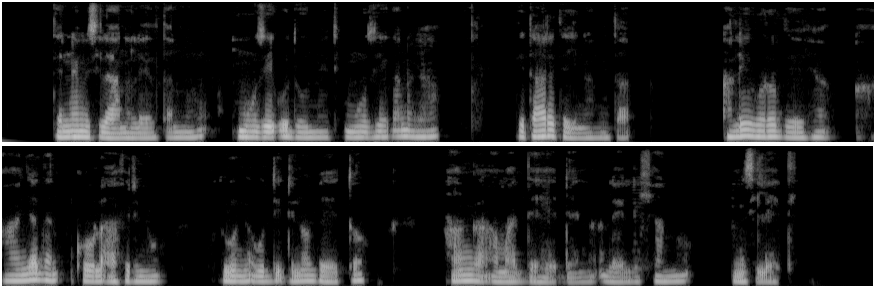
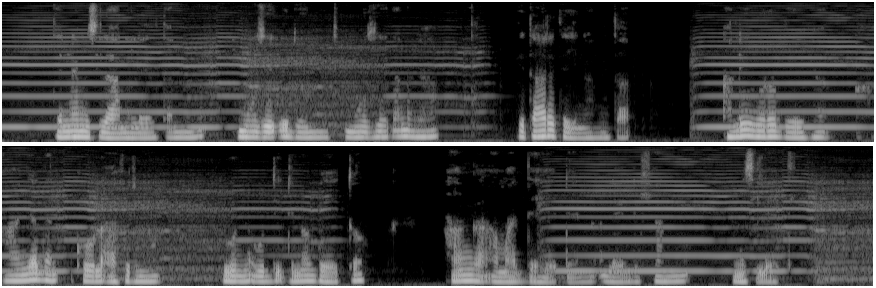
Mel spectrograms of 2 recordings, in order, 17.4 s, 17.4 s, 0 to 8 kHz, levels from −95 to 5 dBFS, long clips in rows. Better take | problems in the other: first | background sound (Bowed string instrument); 13 dB below the speech

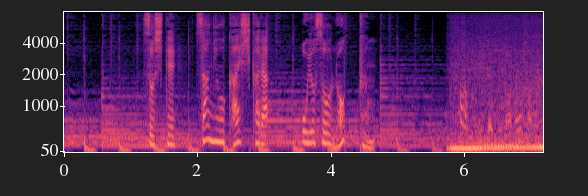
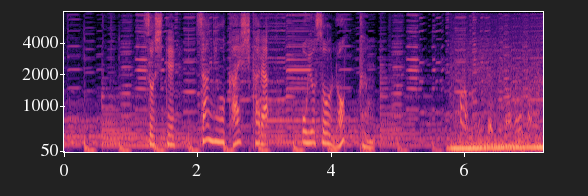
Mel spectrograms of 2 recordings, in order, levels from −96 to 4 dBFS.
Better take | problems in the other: first | background sound (Harmonica); 16 dB below the speech

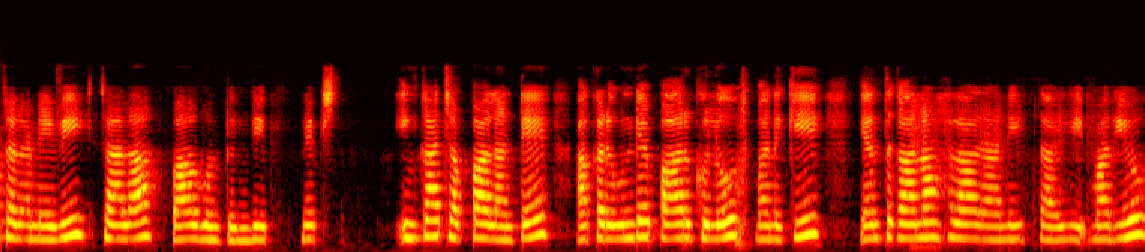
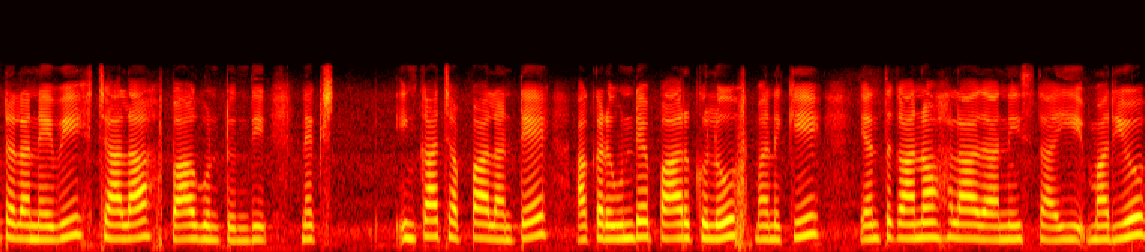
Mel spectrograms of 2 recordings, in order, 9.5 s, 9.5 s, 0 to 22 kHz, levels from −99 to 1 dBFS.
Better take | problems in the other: second | noise reduction (neural mask model DeepFilterNet 3)

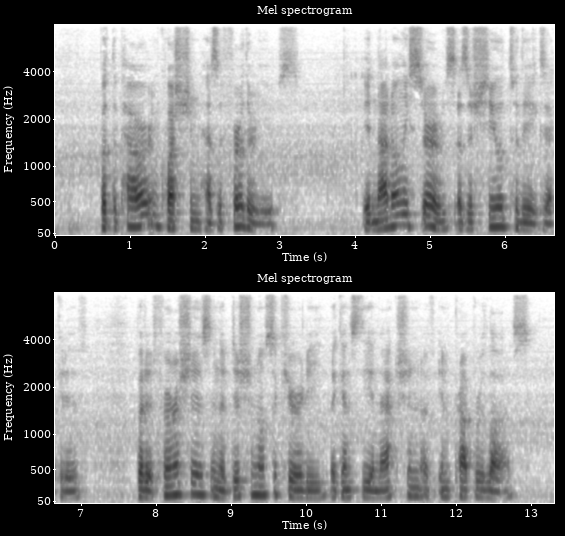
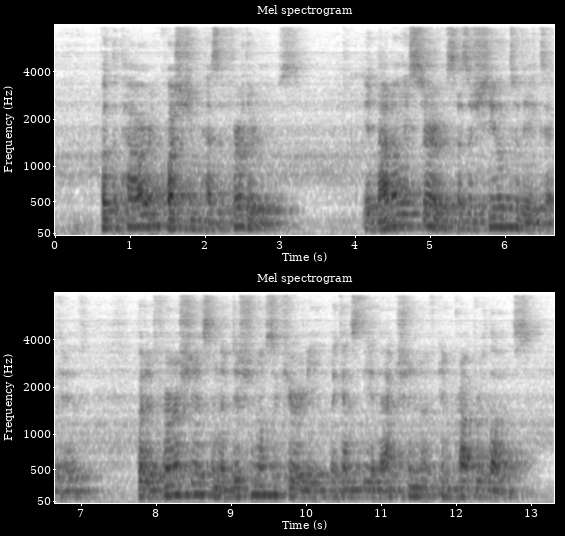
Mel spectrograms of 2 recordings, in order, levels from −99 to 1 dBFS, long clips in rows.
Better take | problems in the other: first | room echo; dies away in 0.9 s

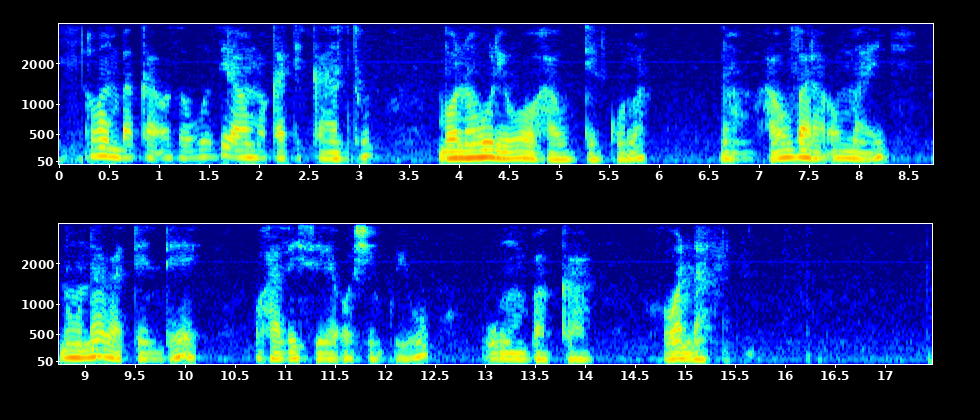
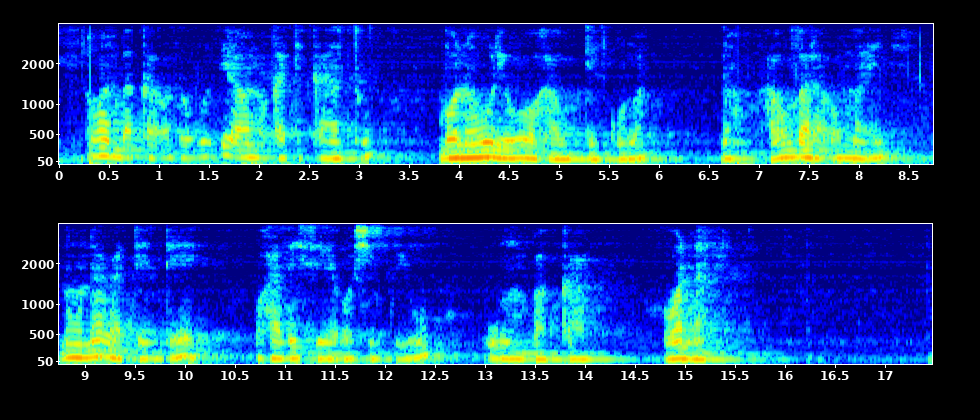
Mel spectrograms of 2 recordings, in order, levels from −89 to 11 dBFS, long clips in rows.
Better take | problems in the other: first | background sound (Dog); 19 dB below the speech // room echo; dies away in 0.9 s

